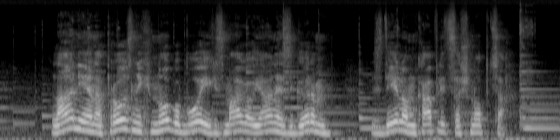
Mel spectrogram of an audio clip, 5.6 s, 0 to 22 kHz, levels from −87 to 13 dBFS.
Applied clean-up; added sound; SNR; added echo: none; Plucked string instrument; 19 dB; none.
